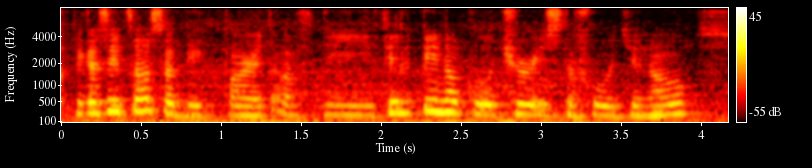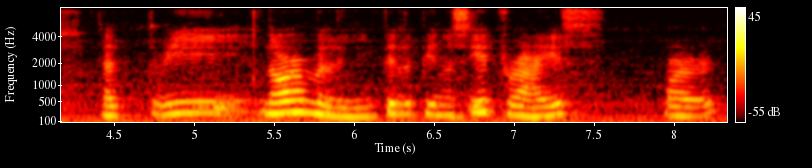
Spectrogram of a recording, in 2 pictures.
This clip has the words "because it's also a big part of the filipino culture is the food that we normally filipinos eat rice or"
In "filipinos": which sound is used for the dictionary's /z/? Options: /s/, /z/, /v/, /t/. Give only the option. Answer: /s/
